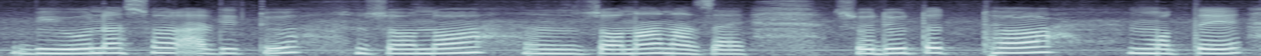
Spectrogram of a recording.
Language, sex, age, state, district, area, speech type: Assamese, female, 18-30, Assam, Darrang, rural, spontaneous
